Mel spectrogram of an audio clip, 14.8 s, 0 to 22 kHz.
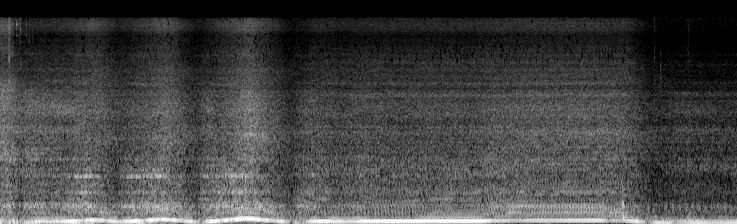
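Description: A Fiat Punto 3 engine runs right after an injector seal repair, heard close and loud. It revs up and down in several swells and then settles into a steady idle rumble, with no talking.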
